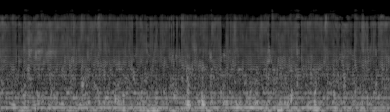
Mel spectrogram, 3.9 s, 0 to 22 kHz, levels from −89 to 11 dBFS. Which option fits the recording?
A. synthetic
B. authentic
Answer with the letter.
A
